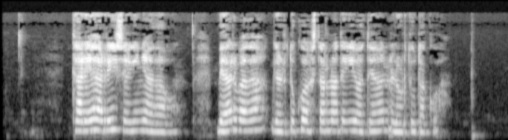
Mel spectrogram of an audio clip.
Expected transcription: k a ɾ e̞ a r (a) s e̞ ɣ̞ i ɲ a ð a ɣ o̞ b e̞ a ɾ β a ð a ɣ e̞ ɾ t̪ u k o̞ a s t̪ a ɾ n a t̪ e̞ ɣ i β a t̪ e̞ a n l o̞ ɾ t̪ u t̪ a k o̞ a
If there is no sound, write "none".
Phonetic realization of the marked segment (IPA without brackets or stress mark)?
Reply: i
